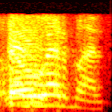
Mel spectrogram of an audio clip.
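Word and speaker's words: te duermas: no, dramas. Am I saying that right? – No, te duerman. Don't fall asleep.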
